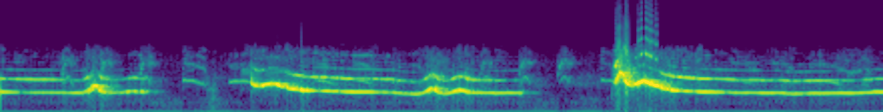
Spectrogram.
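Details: A female Jack Russell Terrier "sings" in long, wavering howls, three drawn-out bouts with brief pauses, when her toy is played but withheld from her.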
